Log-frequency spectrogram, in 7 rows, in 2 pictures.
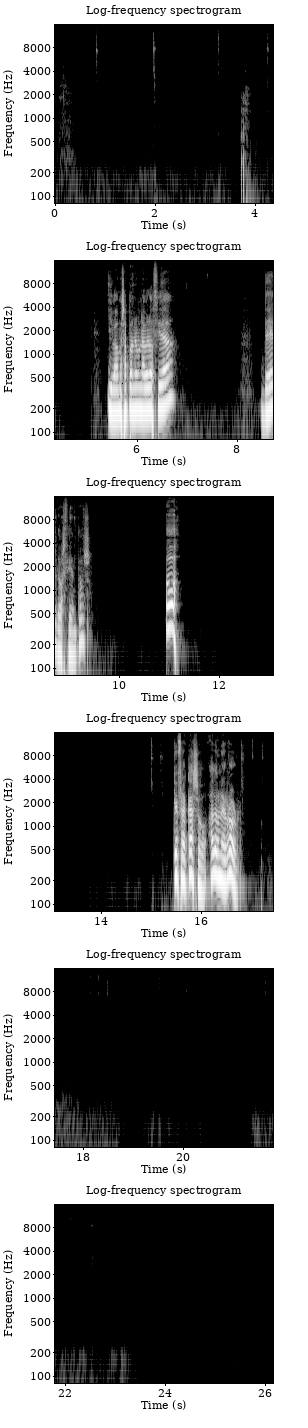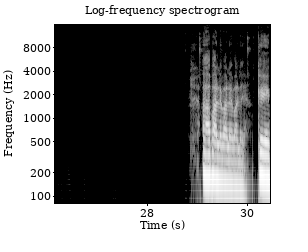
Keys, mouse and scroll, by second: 1.4-2.4 ctrl+_, 3.1 ctrl+c, 4.2 ctrl+`, 5.4 p, 6.4-9.7 typing, 17.5 Left, 17.7-20.7 Left, 20.7-21.6 Right, 21.6 BackSpace, 21.8 BackSpace, 22.0 BackSpace, 22.5 1, 22.8 Return.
